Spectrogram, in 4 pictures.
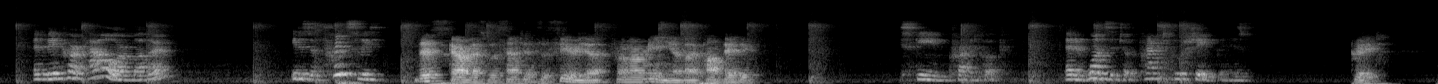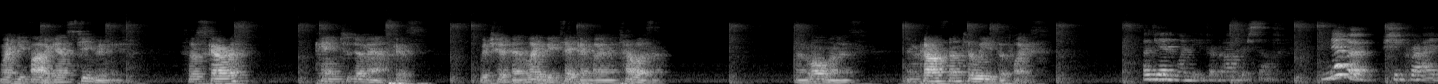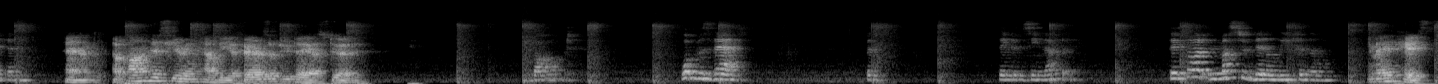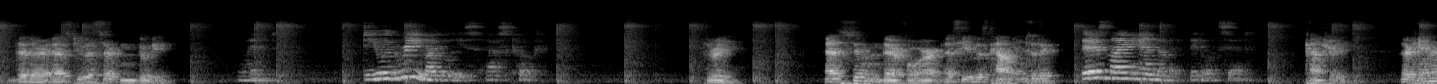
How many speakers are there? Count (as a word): two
